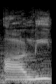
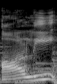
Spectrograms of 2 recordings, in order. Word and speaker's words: hourly: An hourly job. An honest person. An FBI agent. An MP. In hourly and honest, the letter H is silent and the first sound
